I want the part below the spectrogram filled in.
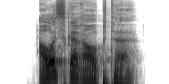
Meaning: inflection of ausgeraubt: 1. strong/mixed nominative/accusative feminine singular 2. strong nominative/accusative plural 3. weak nominative all-gender singular
- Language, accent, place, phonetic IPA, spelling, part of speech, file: German, Germany, Berlin, [ˈaʊ̯sɡəˌʁaʊ̯ptə], ausgeraubte, adjective, De-ausgeraubte.ogg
